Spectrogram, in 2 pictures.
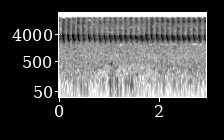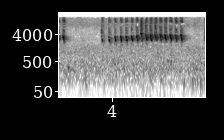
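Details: Kapas tembak (black-winged flycatcher-shrike) delivering long 'ngerol' rolling song for training other songbirds, flowing water behind: rapid, even chirps of about three a second, a short pause, then the chirp series resumes.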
